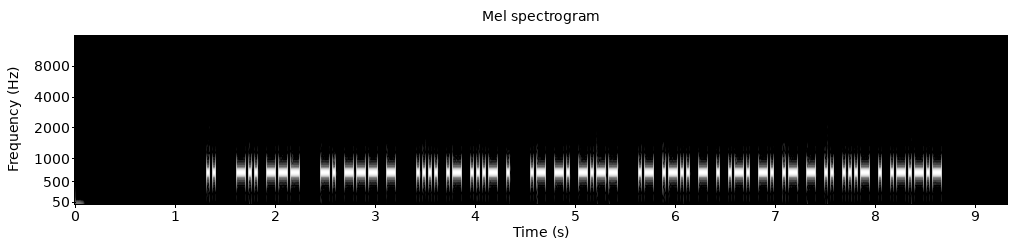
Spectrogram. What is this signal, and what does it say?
Morse code, heard as a keyed tone, about 40 wpm, 700 Hz. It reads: I DO NOT HAVE ANY ALTERNATIVE.
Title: Sentences from Top 1000 Words - Review Part 4 - 40wpm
